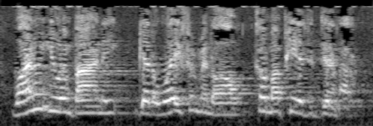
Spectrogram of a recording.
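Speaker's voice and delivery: usual speaking voice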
